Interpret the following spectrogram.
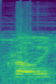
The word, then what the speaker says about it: Crowley: ever develop a litter Crawley he likes to be pronounced Croley to rhyme with holy and the statement today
